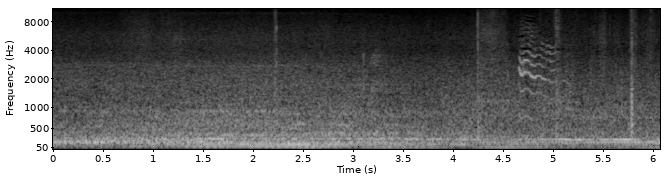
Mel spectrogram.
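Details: Kitten found on the street with other cats, giving a short wavering meow near the end over steady low traffic-like rumble and background noise.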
